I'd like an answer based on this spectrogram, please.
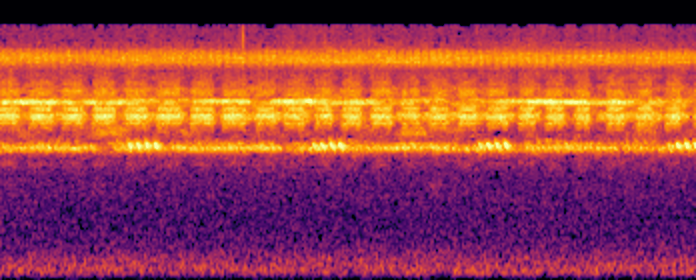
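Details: Continuous cricket chorus with layered high-pitched trilling, some bands pulsing in short regular bursts over a steady shrill drone, low background hiss underneath.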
